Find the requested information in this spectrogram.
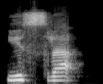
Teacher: you should have some kind of pause or breath right after Ra and before the Aleph. Because I know they say that Aleph is silent, but it's not really just silent.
